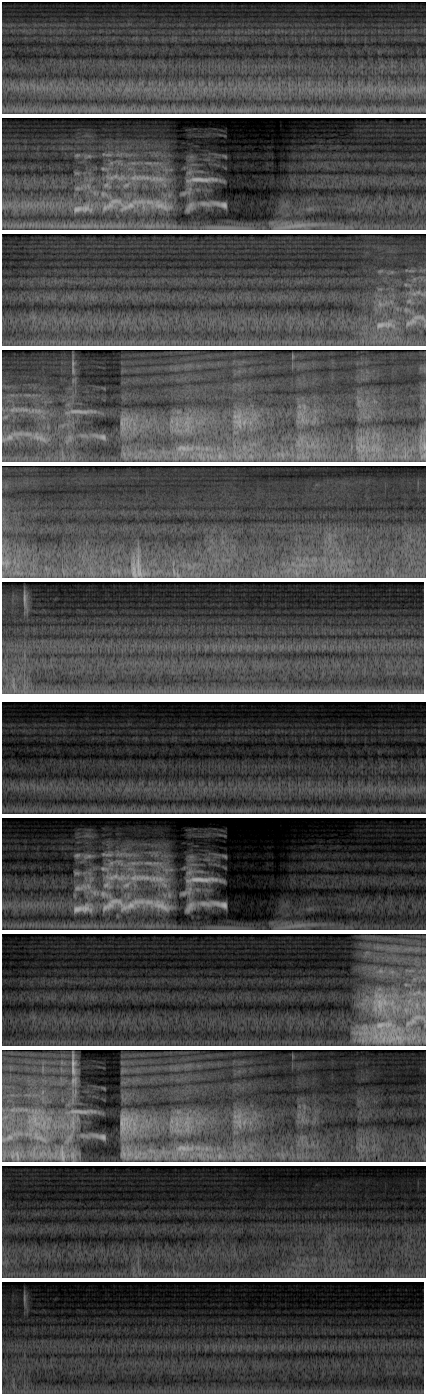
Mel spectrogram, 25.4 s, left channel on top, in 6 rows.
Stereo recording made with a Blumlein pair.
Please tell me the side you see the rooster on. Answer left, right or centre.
centre.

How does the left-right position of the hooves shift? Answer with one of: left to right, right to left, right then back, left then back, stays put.
right to left.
